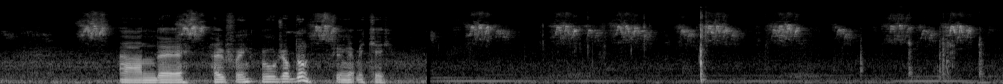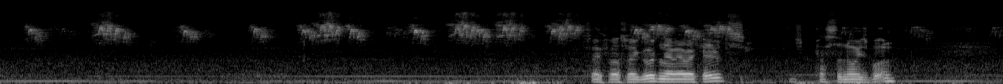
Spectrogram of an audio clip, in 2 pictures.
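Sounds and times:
small bird chirping: 4.3s - 18.0s.

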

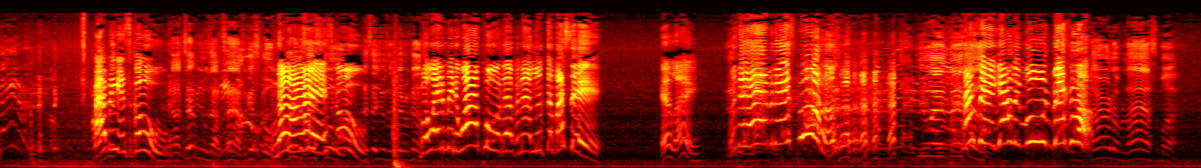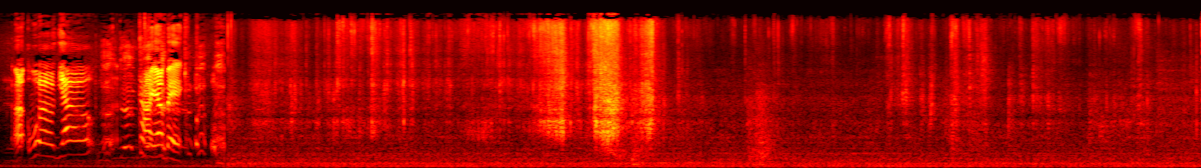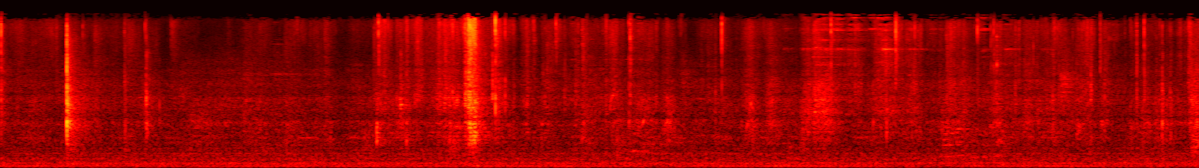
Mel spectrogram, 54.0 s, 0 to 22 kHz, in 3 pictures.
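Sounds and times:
low steady hum: 0.0s - 54.0s
hook-and-loop fastener ripping: 22.9s - 28.1s.

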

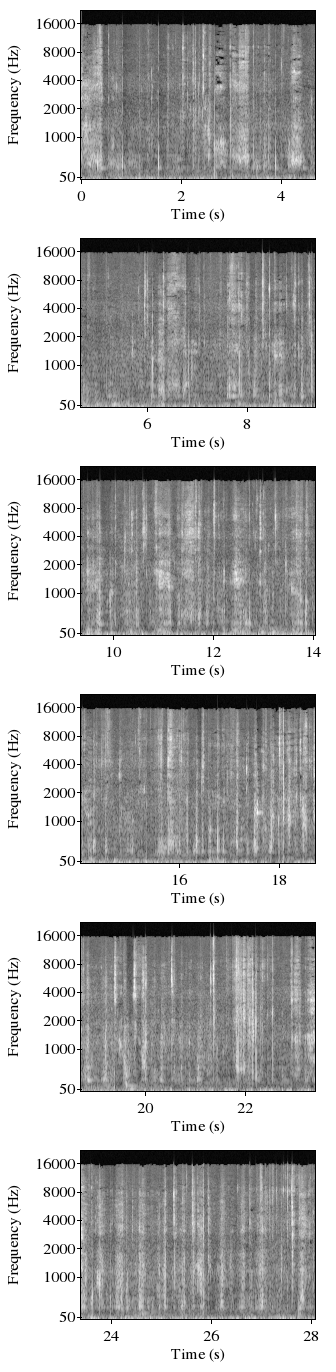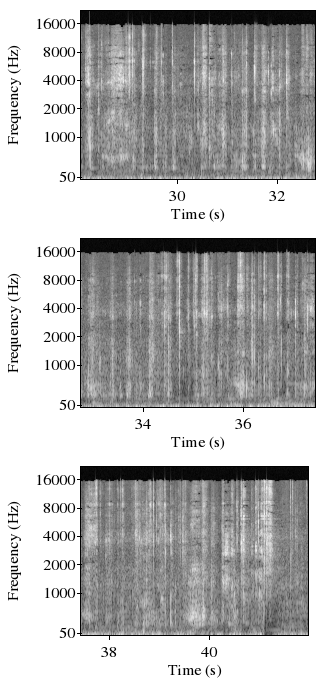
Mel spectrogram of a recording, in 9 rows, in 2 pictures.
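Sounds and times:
biting into raw onion: 0.0s - 41.9s
wet sucking and chewing: 0.0s - 41.9s
metal utensil scraping bone: 22.1s - 41.9s.

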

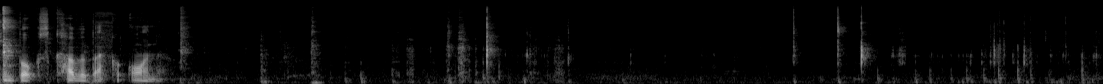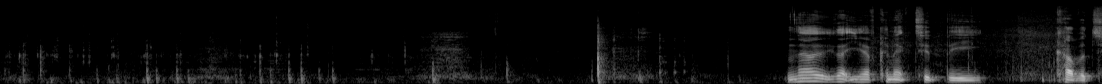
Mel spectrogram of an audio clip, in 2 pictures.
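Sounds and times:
cover and cable clicks and knocks: 3.1s - 5.8s, 8.4s - 14.9s.

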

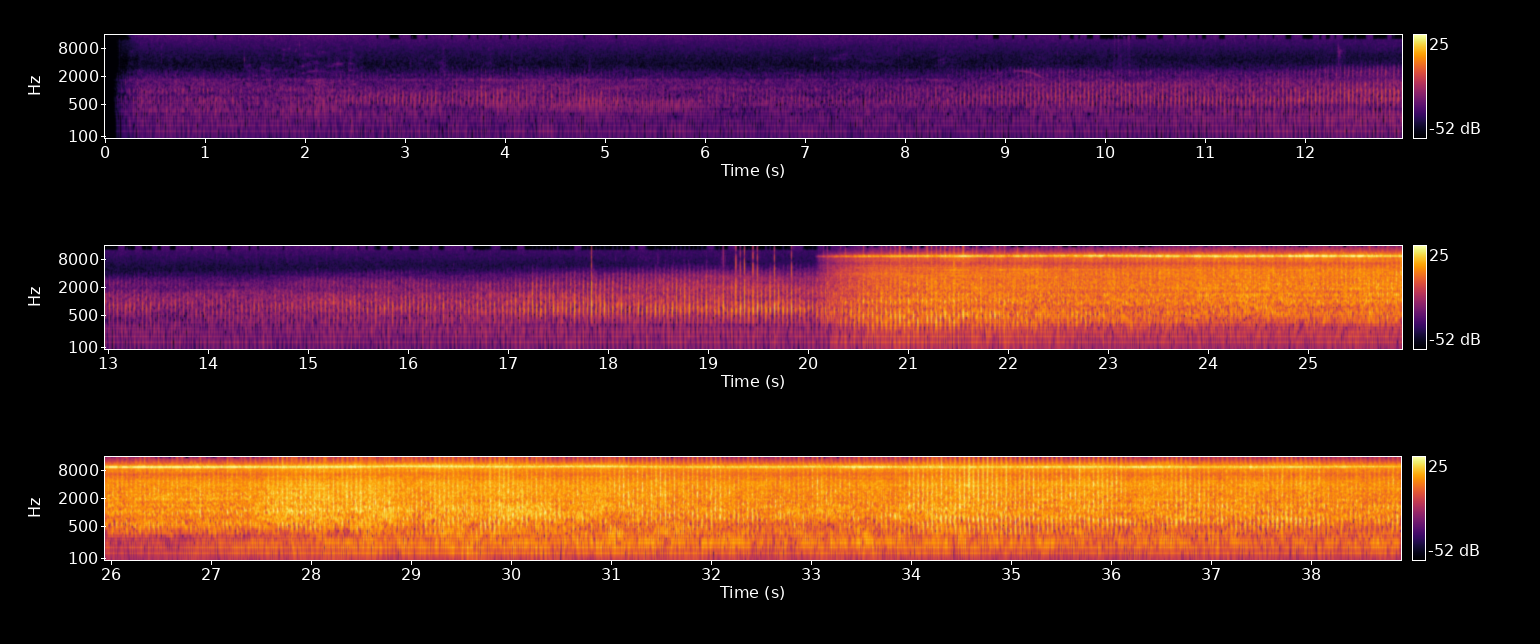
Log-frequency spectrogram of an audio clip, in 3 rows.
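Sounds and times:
helicopter rotor and turbine: 0.1s - 38.9s.

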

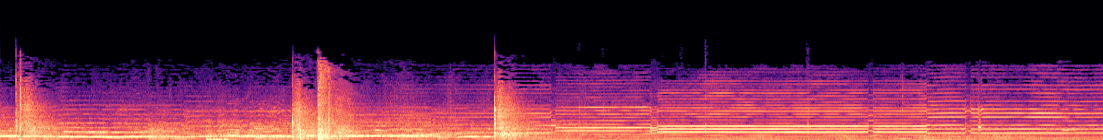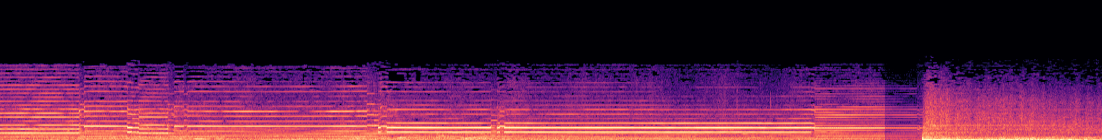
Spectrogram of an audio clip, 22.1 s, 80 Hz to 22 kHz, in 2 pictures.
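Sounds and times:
bagpipes playing: 0.0s - 20.8s
sharp bang: 4.9s - 5.5s.

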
